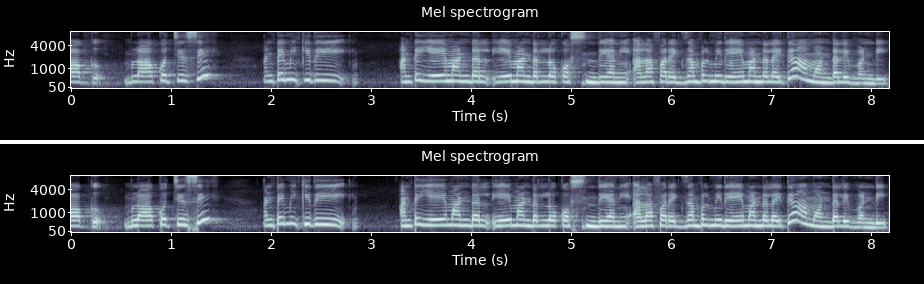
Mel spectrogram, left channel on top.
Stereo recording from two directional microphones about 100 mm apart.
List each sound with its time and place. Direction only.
0.0 s a woman's voice: 30° right (ahead or behind)
7.3 s a woman's voice: 5° right (ahead or behind)
7.6 s a woman's voice: 35° right (ahead or behind)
